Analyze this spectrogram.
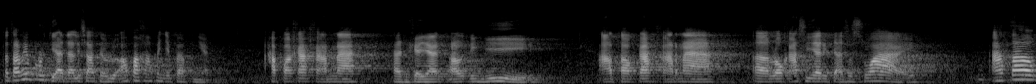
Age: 20-39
